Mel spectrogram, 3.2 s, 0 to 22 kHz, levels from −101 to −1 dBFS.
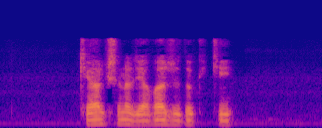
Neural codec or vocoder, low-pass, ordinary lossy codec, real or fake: codec, 16 kHz in and 24 kHz out, 1 kbps, XY-Tokenizer; 7.2 kHz; MP3, 48 kbps; fake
